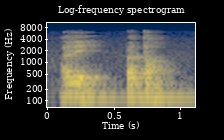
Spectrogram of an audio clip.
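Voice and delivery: ordinary talk, nothing marked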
